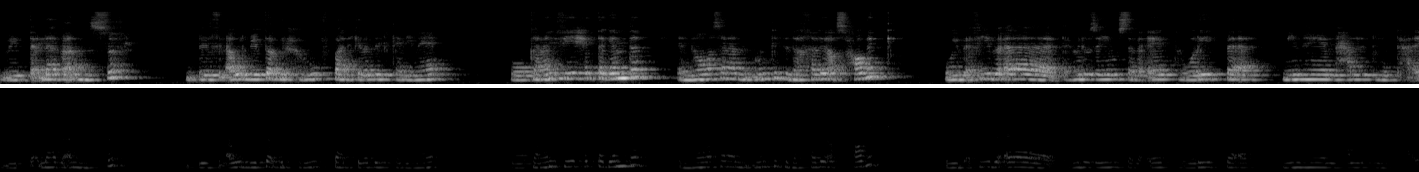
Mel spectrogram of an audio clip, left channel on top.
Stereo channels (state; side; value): quieter; right; 34.8 dB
